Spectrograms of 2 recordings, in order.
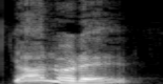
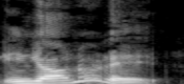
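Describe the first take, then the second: First: Higher and louder, pointed; emphatic repeat. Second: Said in the usual way. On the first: Real, not acted. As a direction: hit it harder the second time.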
